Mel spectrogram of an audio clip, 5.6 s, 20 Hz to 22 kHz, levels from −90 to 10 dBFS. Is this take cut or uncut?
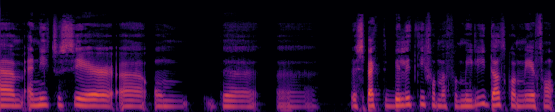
uncut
